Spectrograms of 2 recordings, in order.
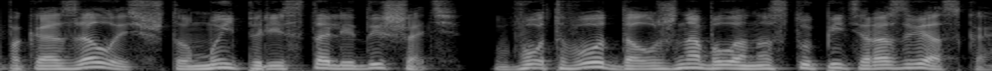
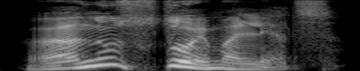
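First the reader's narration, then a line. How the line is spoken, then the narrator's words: Booming orc voice. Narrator (Russian): прогремел орк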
